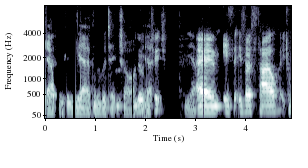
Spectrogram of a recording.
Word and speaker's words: Ljubicic: The great thing with Ljubicic, is that how you pronounce it? Yeah, Ljubicic.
